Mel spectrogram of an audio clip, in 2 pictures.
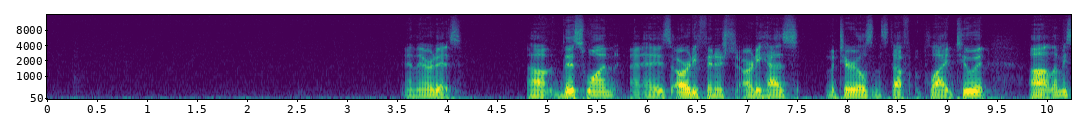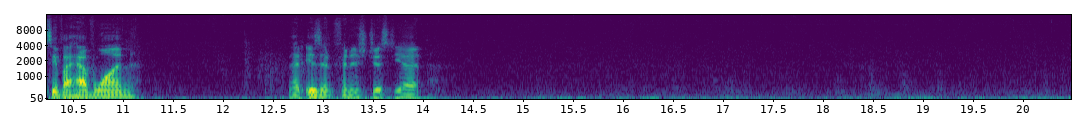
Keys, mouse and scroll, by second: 1.3 click, 1.9 click, 3.3 click, 3.7 middle click, 3.7 middle click, 3.8 middle click, 5.1 right click, 5.5 middle click, 5.6 middle click, 6.5 right click, 6.8 middle click, 7.6 middle click, 7.6 middle click, 7.7 middle click, 8.8 right click, 9.1 middle click, 9.2 middle click, 11.2 click, 12.0 click, 15.0 click, 16.1 click, 17.9-18.6 scroll, 18.4 middle click, 19.5-20.1 scroll, 20.3 right click.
